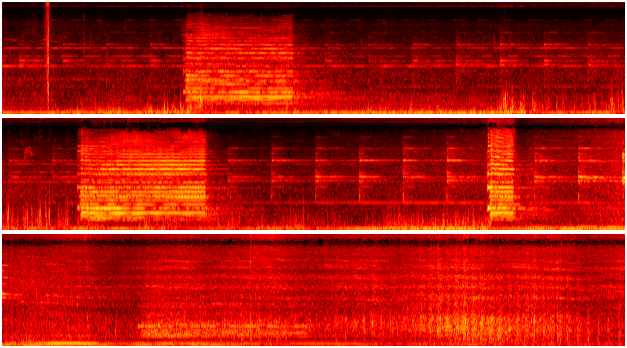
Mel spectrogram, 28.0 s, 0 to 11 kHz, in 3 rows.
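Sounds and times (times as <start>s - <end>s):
low rumble of moving train: 0.0s - 28.0s
train air horn blasts: 2.7s - 4.9s, 10.5s - 12.7s, 16.6s - 17.5s, 20.6s - 23.6s.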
